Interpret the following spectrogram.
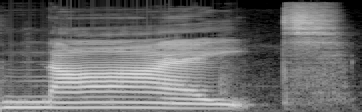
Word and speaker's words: night: so this word is night I hear that I hear the H and the T but I don't hear that G so this special sound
